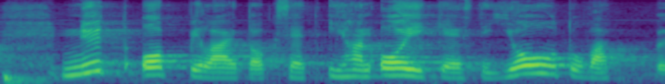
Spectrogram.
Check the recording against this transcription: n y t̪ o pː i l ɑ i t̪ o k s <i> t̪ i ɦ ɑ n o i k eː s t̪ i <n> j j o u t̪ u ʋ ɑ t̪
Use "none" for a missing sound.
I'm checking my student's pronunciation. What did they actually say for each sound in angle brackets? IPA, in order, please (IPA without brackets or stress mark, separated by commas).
e, none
